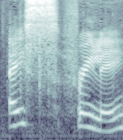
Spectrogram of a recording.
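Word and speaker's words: Frehley: Ace Freely, is that how you say his name? – Yeah.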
